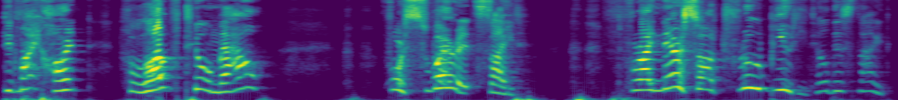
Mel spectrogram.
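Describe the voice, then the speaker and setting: A woman playing a lovestruck, brooding young nobleman, declaiming verse in a measured, dreamy theatrical manner. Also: high voice, animated, a bit bright, exaggerated voice. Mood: rapturous. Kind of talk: theatrical Shakespearean verse acting.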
